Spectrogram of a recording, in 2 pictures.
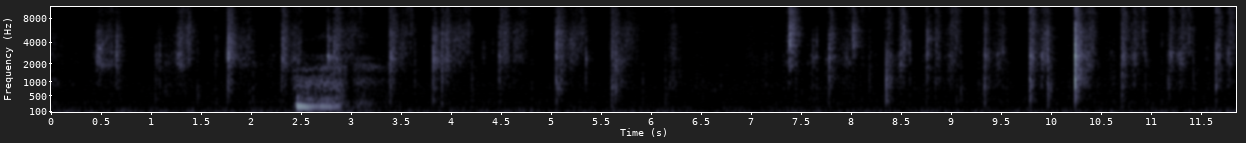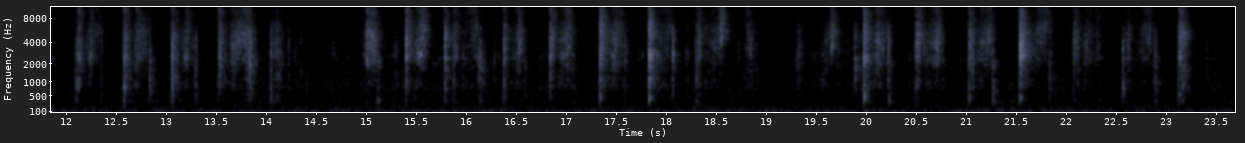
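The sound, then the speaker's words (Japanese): Someone shuffles a deck of tarot cards, a quiet, steady run of many quick papery riffles and slides that keeps going throughout. No voices are heard. “まずは、もう一度カードをシャッフルして、”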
